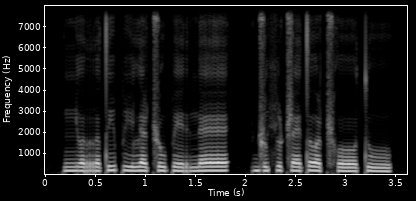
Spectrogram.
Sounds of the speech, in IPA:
ɲɤːrɤti piːlɛ ʈ͡ʂuːpeːrnɛː | ɖ͡ʐuçuʈ͡ʂɛːtɤː ʈ͡ʂʰoː tuː

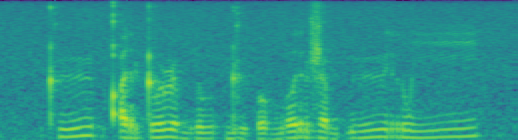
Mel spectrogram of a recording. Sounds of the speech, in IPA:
ʈʰʉːbqʼor ʈu ɭɵbluːpɖʉʔo borʐɐb ɓʉːrwiː

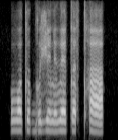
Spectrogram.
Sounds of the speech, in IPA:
βɔtoɡʊ ʒelɪðɛ tastʰa

